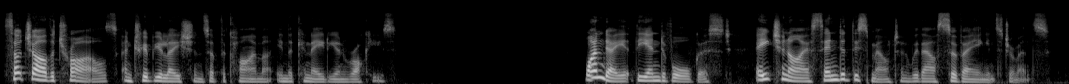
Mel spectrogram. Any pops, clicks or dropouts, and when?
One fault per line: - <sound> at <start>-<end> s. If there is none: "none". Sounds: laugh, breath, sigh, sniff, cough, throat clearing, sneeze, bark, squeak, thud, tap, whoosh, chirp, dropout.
none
